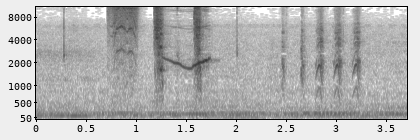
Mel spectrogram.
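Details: Ringneck parakeet on pillows, a pet talking in Urdu/Hindi. Noisy bursts lead into a single clear whistle dipping then rising, followed by a loose string of soft clicks over a low hum.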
